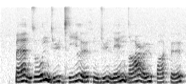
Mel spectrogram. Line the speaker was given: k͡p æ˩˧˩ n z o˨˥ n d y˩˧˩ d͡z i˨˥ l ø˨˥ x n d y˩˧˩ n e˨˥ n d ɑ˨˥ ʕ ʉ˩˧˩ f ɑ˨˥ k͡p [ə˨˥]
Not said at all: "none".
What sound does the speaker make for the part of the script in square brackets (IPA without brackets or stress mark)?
ø˨˥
